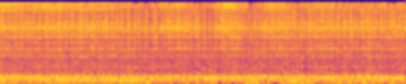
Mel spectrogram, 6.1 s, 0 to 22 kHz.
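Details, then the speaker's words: 1990 Jeep YJ 4.2L 5-speed, after a new fuel pump and with five spark plugs done: loud, ragged running with an uneven, stumbling beat that never settles, misfiring; owner suspects fouled plugs, and the pump is leaking; rough running. "Maybe yep I don't know seems like it's still not wanting to run very good"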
